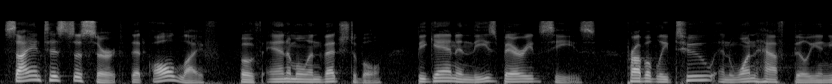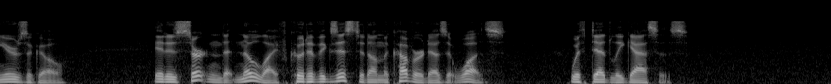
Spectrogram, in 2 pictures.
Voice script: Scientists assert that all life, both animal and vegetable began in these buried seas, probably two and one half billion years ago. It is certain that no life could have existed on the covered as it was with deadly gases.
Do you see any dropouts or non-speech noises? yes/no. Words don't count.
no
